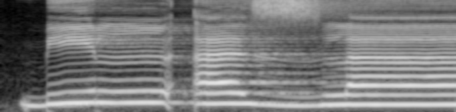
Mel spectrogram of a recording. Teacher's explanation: Huruf zai punya sifat yang tidak memiliki lawan. Namanya sifat shofir artinya berdesis. sama seperti suara tebah ya. · Maka ini lam sukun kita bunyikan dengan jelas atau disebut dengan idhar qamari. Bil az, huruf zai punya sifat yang tidak memiliki lawan, namanya sifat sofir, artinya berdesis, sama seperti suara lebah ya. Jadi ini sama seperti sin, kemudian sama seperti shad punya sofir.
